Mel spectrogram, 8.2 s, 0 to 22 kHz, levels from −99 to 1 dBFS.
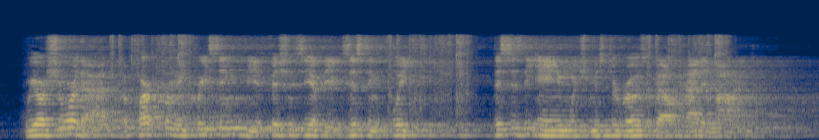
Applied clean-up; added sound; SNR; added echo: none; Cutlery, silverware; 18 dB; reverberation time 2.6 s.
